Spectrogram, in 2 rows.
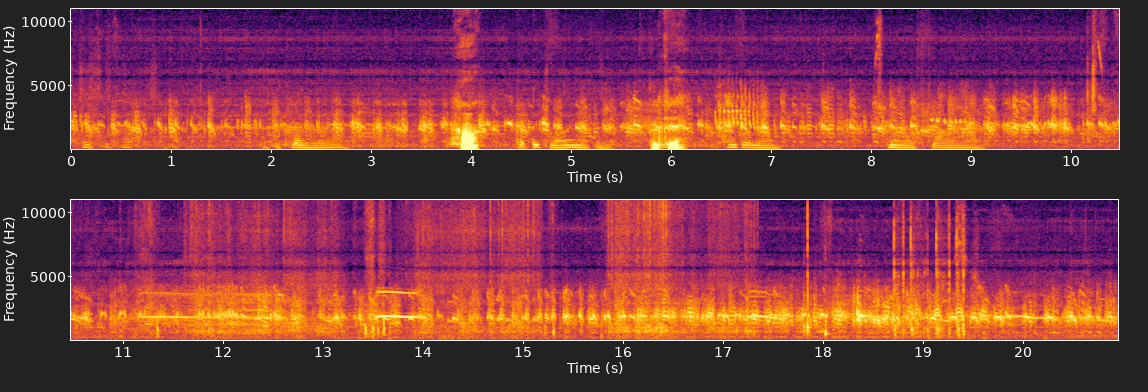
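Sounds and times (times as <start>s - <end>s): flamingos honking: 0.0s - 20.9s.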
